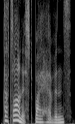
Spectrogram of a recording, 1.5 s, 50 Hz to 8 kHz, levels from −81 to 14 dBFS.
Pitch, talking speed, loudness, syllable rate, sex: 210 Hz, 160 wpm, -18 LUFS, 4.6 syllables/s, female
